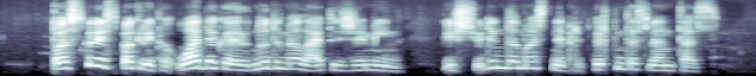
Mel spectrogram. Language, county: Lithuanian, Vilnius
